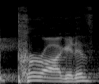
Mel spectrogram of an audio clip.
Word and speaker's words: prerogative: They say prerogative, but it's prerogative. I'd say prerogative. Yeah. So I don't say it's it right. It's prerogative. P-R-U-H. So the pro rather than the per, P-E-R.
